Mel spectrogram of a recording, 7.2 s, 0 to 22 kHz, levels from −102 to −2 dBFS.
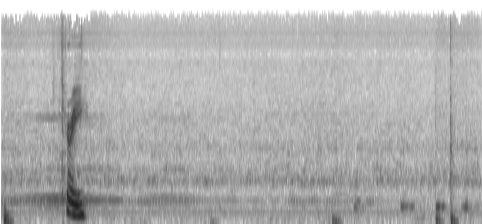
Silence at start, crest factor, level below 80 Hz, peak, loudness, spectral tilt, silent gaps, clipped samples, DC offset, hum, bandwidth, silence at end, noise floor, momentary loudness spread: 0.05 s; 24 dB; -52 dBFS; -6 dBFS; -24 LUFS; -5.5 dB/octave; none; under 0.1%; under 0.1%; none; 16.5 kHz; 0.2 s; -52 dBFS; 28 LU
